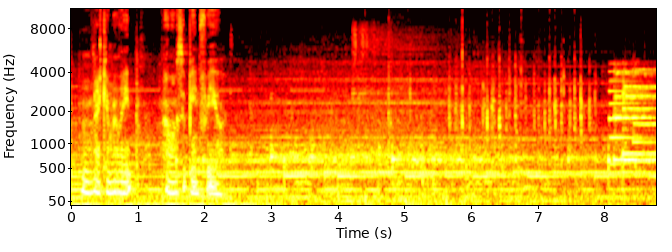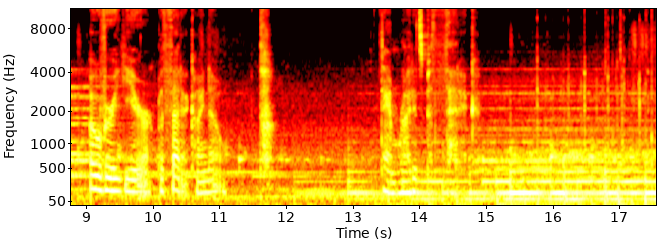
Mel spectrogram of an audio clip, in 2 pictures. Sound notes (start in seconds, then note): 5.5 typing; 8.1 chime; 11.4 scoffs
